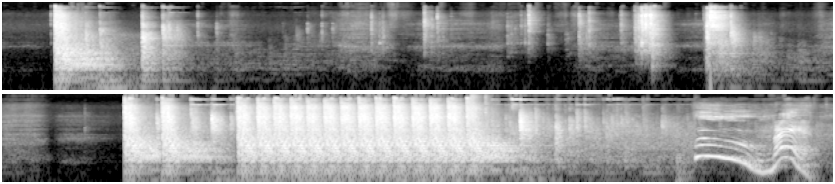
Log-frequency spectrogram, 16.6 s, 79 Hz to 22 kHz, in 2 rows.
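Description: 5.56 rifle fired through Zer0 and Sons muzzle devices outdoors, loud sharp reports with a long rapid burst near the end, plus metallic clanks and people talking between strings of shots.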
